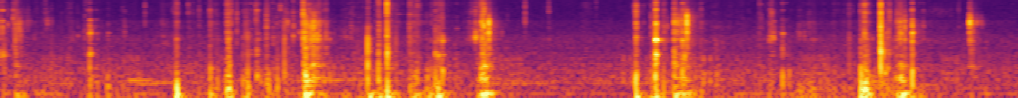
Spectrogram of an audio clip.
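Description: A solid white bar of soap with a red rim is held in the hand and shaved with a utility-knife blade into curled chips. Short bursts of crisp, dry scraping and crackling come in uneven clusters with quiet gaps between them, bright and crinkly with a soft low thud under each stroke.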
